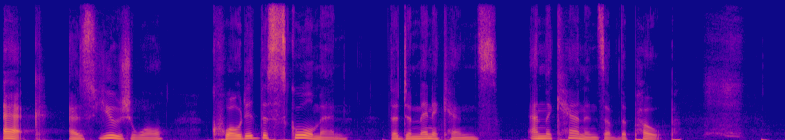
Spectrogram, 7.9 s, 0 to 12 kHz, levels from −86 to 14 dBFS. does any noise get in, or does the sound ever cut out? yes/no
yes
